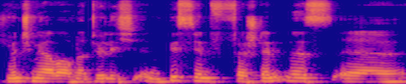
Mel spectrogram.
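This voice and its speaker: A man's medium-pitched, dark, mellow voice, monotone and flat, at a moderate pace. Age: 40s. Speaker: city administration mobility officer. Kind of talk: interview. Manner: hesitant with many filler sounds.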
